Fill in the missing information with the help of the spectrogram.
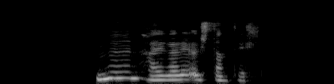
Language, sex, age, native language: Icelandic, female, 40-49, Icelandic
